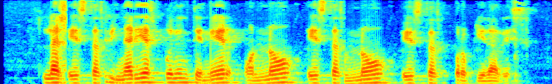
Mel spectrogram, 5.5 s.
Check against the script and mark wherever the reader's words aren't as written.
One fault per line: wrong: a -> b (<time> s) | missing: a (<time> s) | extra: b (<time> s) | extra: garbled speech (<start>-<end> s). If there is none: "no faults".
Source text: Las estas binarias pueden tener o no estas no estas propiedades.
no faults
